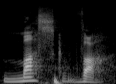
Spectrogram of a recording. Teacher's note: It also becomes A in Russian. A short O in Russian becomes A.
